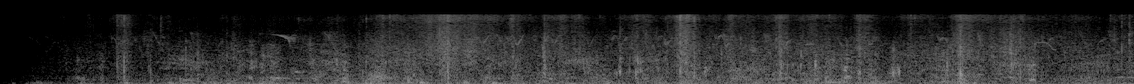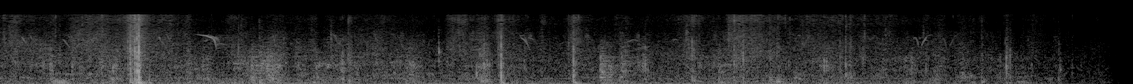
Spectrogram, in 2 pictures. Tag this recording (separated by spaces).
agricultural cattle chewing cow cows eat eating farmland field grass grazing meadowland pasture rural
